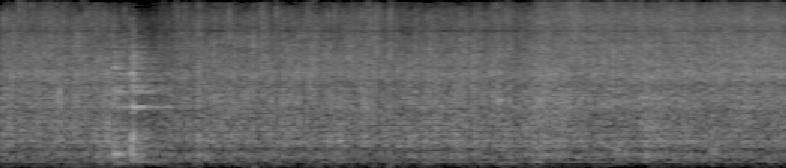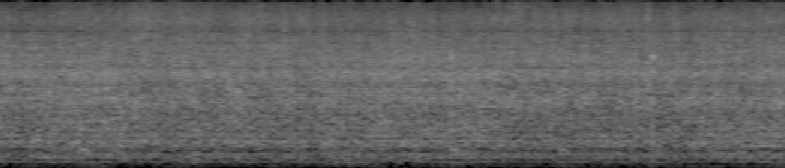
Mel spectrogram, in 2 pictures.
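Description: Chicken and vegetable stir-fry sizzling in an electric wok's non-stick pan, a steady hiss, while a wooden spatula stirs and turns it. There is a short knock about a second in.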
